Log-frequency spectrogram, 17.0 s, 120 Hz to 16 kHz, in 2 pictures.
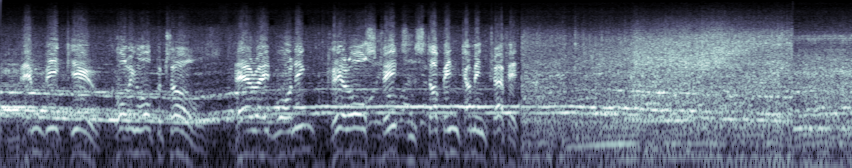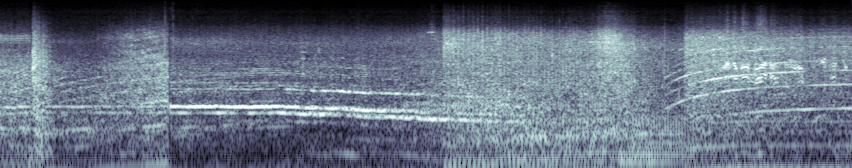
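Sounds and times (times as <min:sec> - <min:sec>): air raid siren wailing: 0:00.0 - 0:17.0.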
